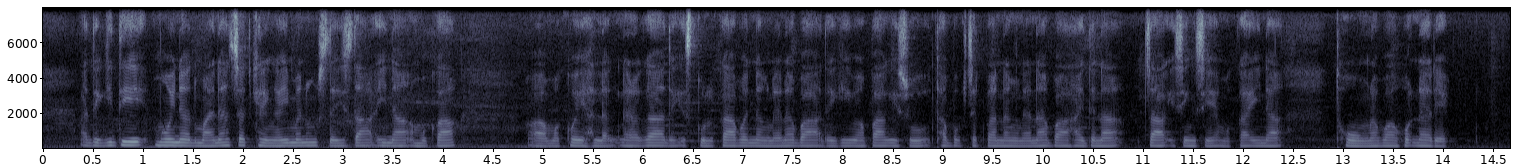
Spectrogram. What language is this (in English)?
Manipuri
